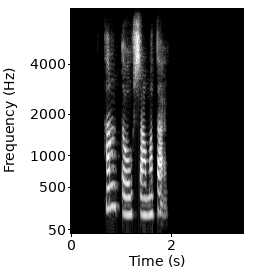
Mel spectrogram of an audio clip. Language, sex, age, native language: Icelandic, female, 30-39, Icelandic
